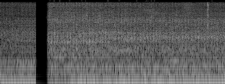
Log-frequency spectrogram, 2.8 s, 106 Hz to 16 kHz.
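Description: A Citroen C5 diesel engine idles as it warms up, a steady low clattering rumble, close and loud, with a brief dropout near the start.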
